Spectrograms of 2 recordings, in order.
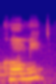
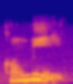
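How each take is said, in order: First: The stress is on the first syllable. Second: The stress is on the second syllable. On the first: The speaker calls it wrong. "Yo no digo commit" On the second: The speaker calls it right. "sino commit"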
